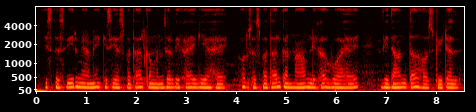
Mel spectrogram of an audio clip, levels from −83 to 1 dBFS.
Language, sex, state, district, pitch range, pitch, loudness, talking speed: Hindi, male, Bihar, Kishanganj, 135-145 Hz, 140 Hz, -39 LUFS, 155 wpm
